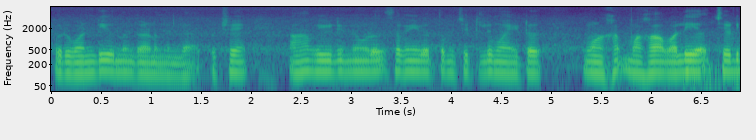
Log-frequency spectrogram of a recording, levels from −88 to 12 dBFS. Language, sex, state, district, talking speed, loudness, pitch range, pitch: Malayalam, male, Kerala, Kasaragod, 105 wpm, -20 LUFS, 110-125 Hz, 115 Hz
